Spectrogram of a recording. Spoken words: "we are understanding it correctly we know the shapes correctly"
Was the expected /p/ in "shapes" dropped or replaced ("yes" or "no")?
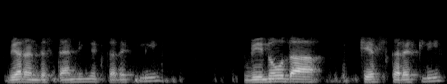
yes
